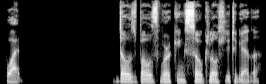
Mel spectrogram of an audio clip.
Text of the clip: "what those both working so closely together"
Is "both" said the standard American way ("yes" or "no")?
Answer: yes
